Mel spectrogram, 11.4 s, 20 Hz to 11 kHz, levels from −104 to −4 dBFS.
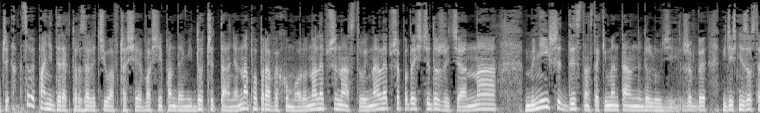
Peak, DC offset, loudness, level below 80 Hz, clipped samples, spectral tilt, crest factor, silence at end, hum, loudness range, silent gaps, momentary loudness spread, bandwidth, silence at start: -4 dBFS; under 0.1%; -17 LUFS; -44 dBFS; under 0.1%; -6.5 dB/octave; 14 dB; 0 s; none; 1 LU; none; 4 LU; 10.5 kHz; 0 s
